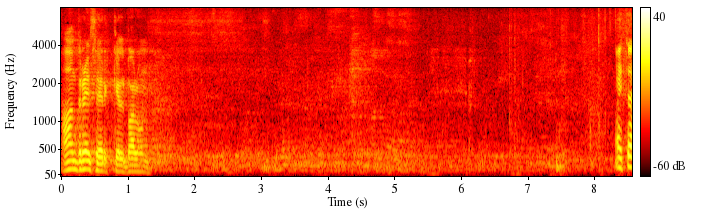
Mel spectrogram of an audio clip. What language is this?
Estonian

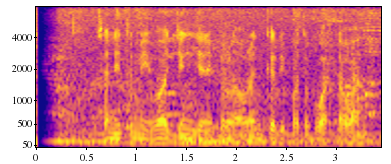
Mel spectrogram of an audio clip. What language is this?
Sundanese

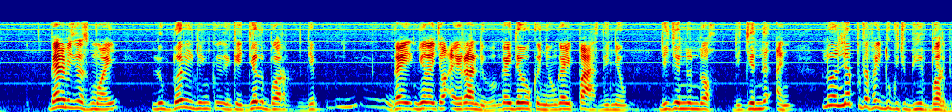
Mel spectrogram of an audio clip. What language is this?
Wolof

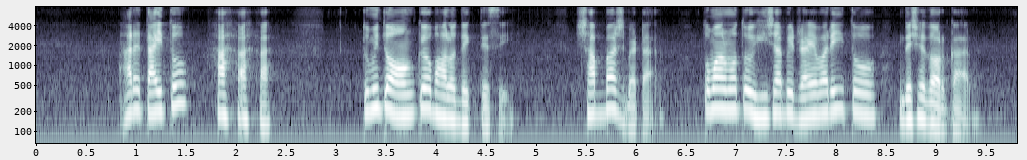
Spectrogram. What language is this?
Bangla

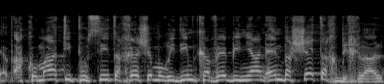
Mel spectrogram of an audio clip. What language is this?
Hebrew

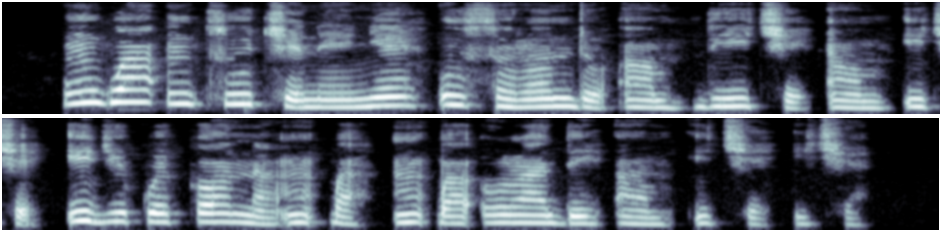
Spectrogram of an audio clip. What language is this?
Igbo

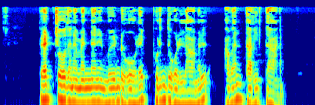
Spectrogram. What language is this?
Tamil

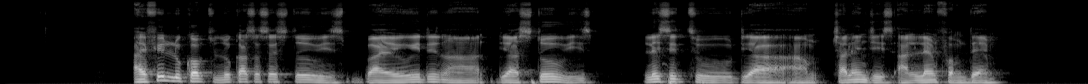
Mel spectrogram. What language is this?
Nigerian Pidgin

